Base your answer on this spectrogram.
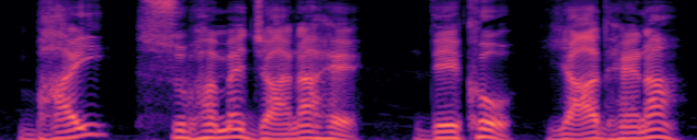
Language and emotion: Urdu, neutral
